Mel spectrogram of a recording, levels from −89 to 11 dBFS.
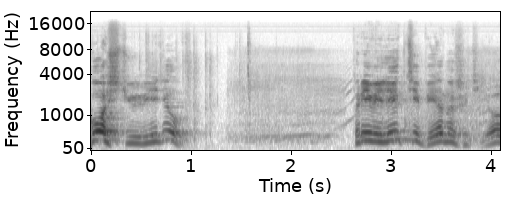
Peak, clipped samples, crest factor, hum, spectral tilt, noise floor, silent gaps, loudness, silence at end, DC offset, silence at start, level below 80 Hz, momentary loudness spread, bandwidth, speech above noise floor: -4 dBFS; under 0.1%; 22 dB; none; -3.5 dB/octave; -48 dBFS; none; -24 LUFS; 0 s; under 0.1%; 0 s; -72 dBFS; 26 LU; 17 kHz; 25 dB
